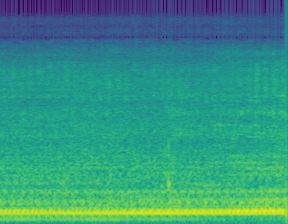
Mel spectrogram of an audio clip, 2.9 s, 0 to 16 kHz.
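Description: A Ford 302 V8 in a 1966 F100 runs on high idle in the cold, a steady, close, low engine hum with a slight wobble in its pulse, no voices.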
